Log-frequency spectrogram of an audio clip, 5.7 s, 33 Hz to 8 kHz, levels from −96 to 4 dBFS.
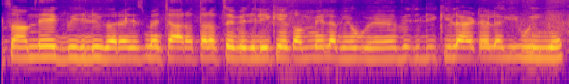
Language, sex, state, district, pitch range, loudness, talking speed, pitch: Hindi, male, Uttar Pradesh, Jyotiba Phule Nagar, 180-190 Hz, -15 LUFS, 220 wpm, 185 Hz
